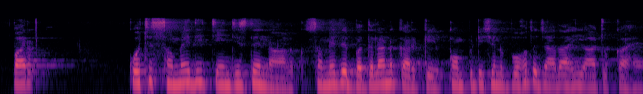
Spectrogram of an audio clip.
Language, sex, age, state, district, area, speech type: Punjabi, male, 18-30, Punjab, Tarn Taran, urban, spontaneous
